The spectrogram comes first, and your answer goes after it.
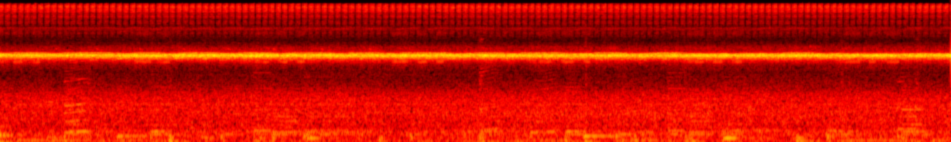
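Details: Sasakiri katydid (Conocephalus melaenus) singing: one steady, unbroken high-pitched buzz held at the same pitch for the whole stretch, with faint low murmurs underneath.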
